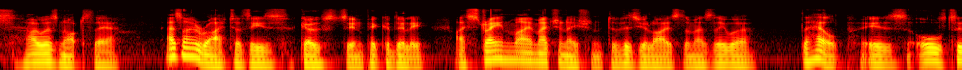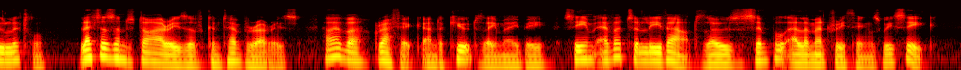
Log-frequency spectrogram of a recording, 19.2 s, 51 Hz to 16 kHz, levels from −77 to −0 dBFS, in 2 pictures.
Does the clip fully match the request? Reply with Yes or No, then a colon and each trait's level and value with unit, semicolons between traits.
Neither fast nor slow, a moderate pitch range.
No: average, 160 wpm; wide, 5.9 semitones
